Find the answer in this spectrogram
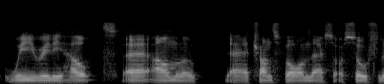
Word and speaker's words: Almelo: of our customers over in the Netherlands, Gemeente Almelo, if I pronounced that right, Yeah, you did.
